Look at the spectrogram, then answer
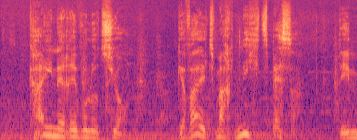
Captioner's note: speaking in German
